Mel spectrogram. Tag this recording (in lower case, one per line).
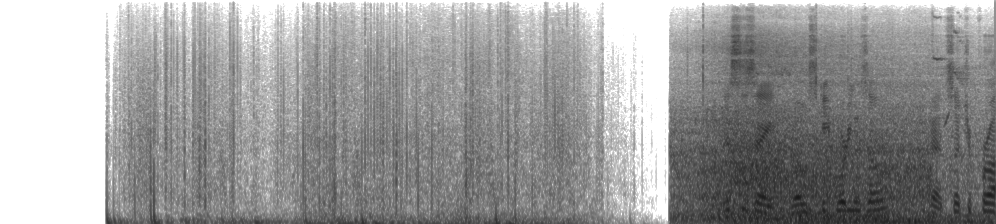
speech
